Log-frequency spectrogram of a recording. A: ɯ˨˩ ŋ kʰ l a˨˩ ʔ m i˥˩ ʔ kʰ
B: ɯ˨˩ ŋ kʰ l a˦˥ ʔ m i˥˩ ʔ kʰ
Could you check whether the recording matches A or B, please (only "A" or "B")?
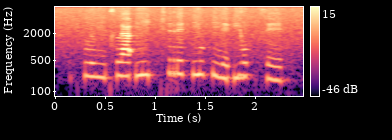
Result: B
